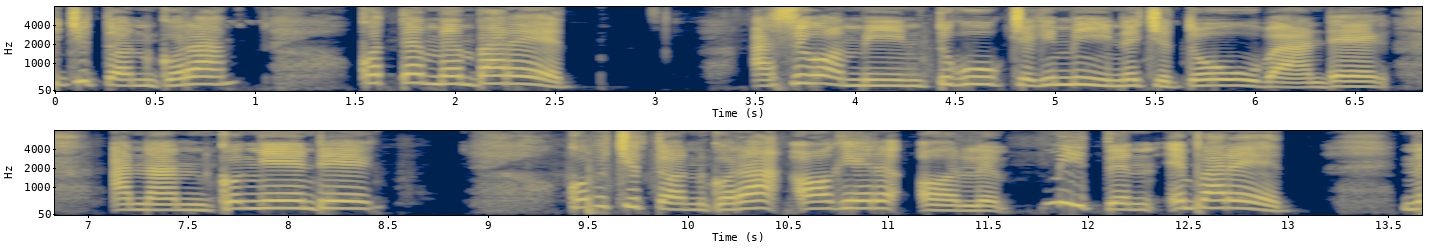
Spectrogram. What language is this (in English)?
Kalenjin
